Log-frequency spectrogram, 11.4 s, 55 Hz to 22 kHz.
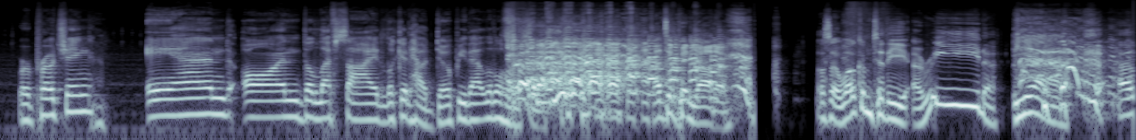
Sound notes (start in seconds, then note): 5.1 all laughing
